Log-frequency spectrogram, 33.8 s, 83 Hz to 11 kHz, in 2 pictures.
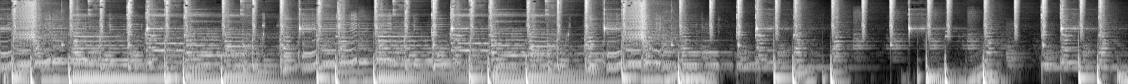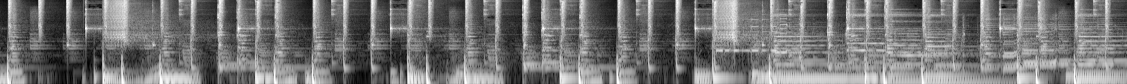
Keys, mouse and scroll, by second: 0.5 s, 3.3 alt+click, 3.8 s, 7.7 Tab, 8.6 Tab, 9.2-11.3 shift+middle drag, 11.3 alt+click, 12.8 s, 20.4 s, 22.8 alt+click, 23.4 s, 26.8 middle click, 27.4 3, 27.7 x, 29.1 KP_2, 30.6-31.1 scroll down 2, 31.1-31.7 scroll up 1, 31.7-32.1 scroll down 1, 32.1 z, 32.9 click.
